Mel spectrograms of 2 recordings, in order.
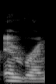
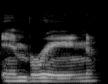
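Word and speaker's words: Ymbryne: In Tales of the Peculiar, it actually states that the very first Imbrin, which is actually the proper pronunciation for Imbrin, not Imbrine.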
